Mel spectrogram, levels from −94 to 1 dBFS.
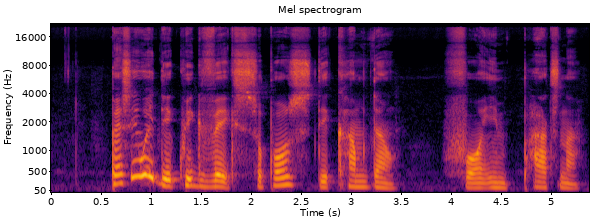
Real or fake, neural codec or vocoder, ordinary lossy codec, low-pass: real; none; none; none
